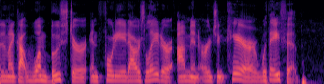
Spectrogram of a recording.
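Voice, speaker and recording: A woman with a fairly low pitch and ordinary pitch variation speaks in an ordinary speaking voice. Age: 60s. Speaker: online strength and health coach. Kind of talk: casual chat.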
